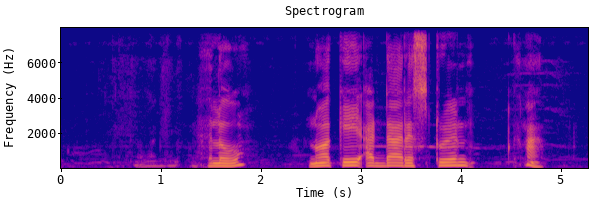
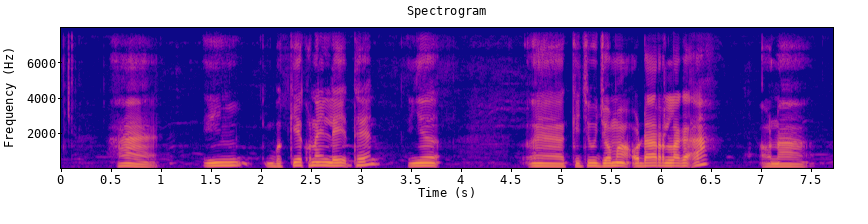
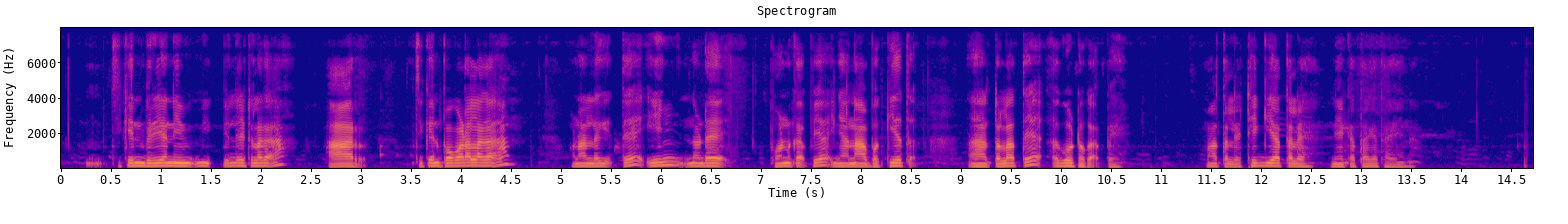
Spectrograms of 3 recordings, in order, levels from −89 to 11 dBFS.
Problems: background conversations at intervals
